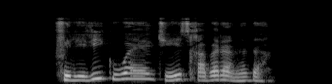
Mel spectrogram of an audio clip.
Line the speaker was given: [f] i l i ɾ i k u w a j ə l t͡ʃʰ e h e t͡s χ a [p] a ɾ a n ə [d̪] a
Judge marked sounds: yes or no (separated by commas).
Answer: yes, no, yes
